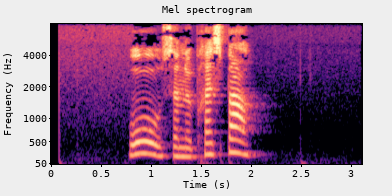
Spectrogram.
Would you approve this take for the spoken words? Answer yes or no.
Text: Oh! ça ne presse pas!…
yes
